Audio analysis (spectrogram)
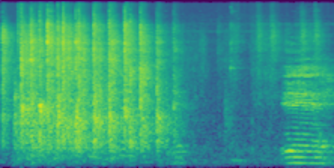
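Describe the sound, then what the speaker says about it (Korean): Hands clap in welcome at a press conference, a short burst of sharp, rhythmic claps near the start that thins out and fades, followed by a voice speaking. "한참 박수로 맞아주십시오."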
